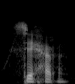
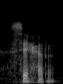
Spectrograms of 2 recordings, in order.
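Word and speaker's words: سِحْر: Nah, ro-nya di akhir ini. Bacanya tipis. Hijr. Sihr. Sihr. Hijr. Nah, kayak gitu. Jadi, tipis saja. Tidak ditebalkan.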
